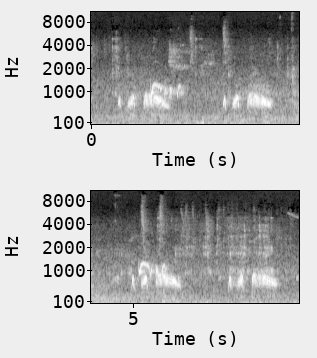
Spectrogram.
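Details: Spotted dove used as a decoy bird to lure wild doves; short soft coos run into a longer rolling coo, phrases repeated about every two seconds, with faint chirps from other small birds above.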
